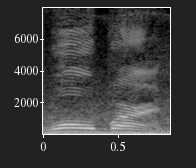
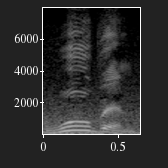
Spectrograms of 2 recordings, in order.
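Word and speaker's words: Woburn: the top right there it is not pronounced wo bur not wo bur wurn it's wubben that one right there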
